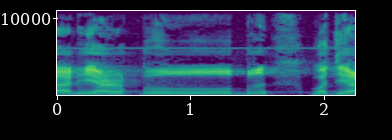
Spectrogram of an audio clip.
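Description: A man chanting a supplication in a slow, melodic voice, holding one note for about a second before a short pause near the end.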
